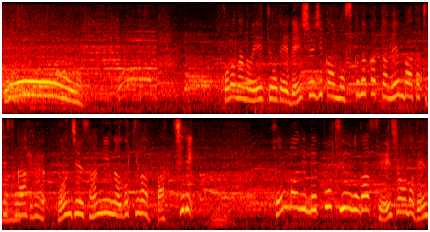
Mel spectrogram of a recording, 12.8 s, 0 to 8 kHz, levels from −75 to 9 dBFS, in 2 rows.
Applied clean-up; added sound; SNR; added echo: none; none; none; none.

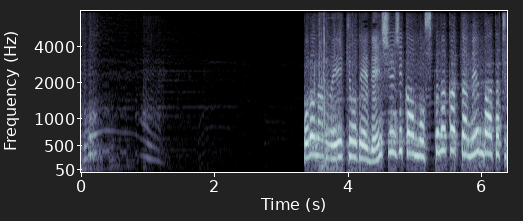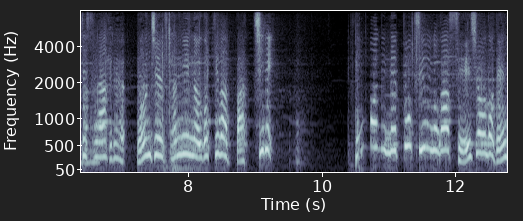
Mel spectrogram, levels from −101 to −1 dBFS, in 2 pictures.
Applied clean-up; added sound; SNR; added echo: neural mask model RNNoise.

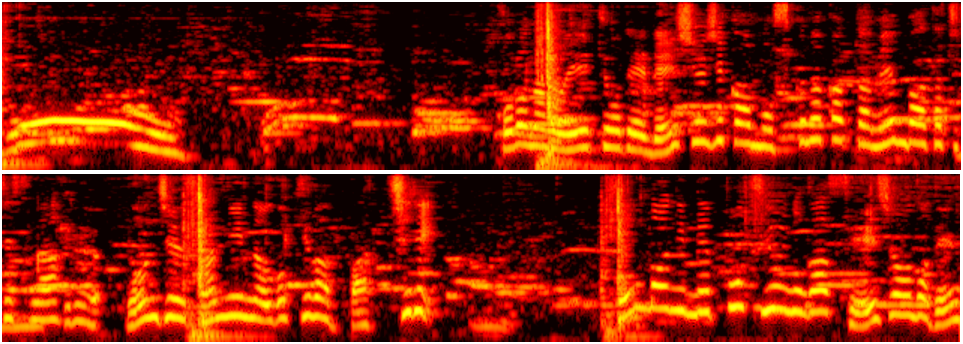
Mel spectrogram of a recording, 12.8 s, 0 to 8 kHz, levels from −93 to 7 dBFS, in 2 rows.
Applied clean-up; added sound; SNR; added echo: classical method Wiener filter.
